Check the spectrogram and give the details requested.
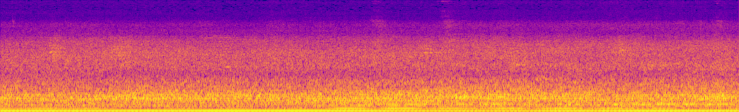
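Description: Passenger train of yellow coaches running past on a far track: a steady low rumble of wheels on rails with an even rushing noise over it.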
